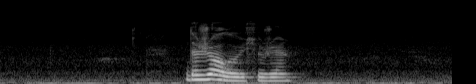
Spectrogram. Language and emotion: Russian, sad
